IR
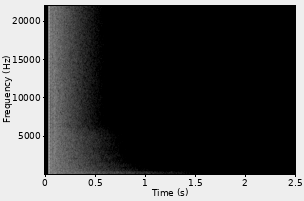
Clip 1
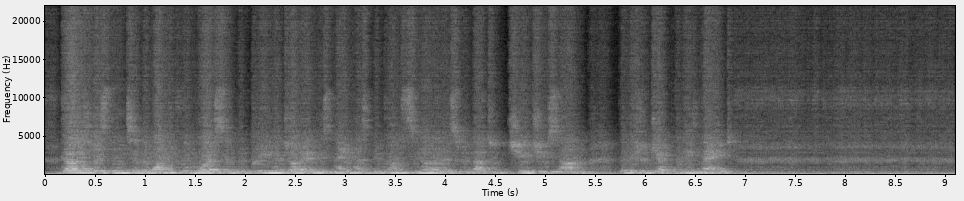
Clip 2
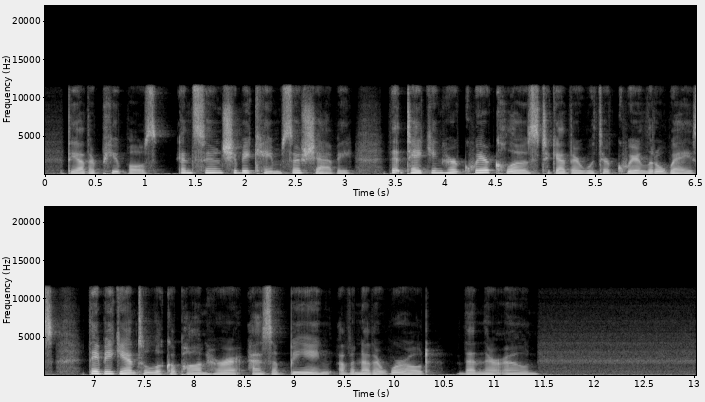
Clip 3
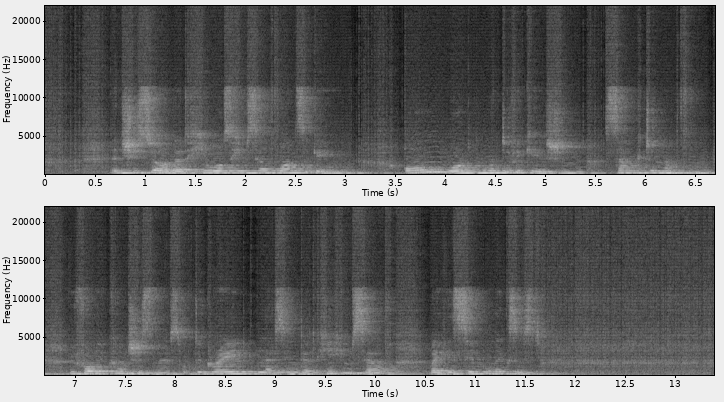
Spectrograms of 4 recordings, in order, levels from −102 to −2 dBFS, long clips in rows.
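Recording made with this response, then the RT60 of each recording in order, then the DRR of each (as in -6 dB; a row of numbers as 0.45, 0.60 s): 3; 0.65, 0.40, 1.2 s; -10.0, 14.5, 1.0 dB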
